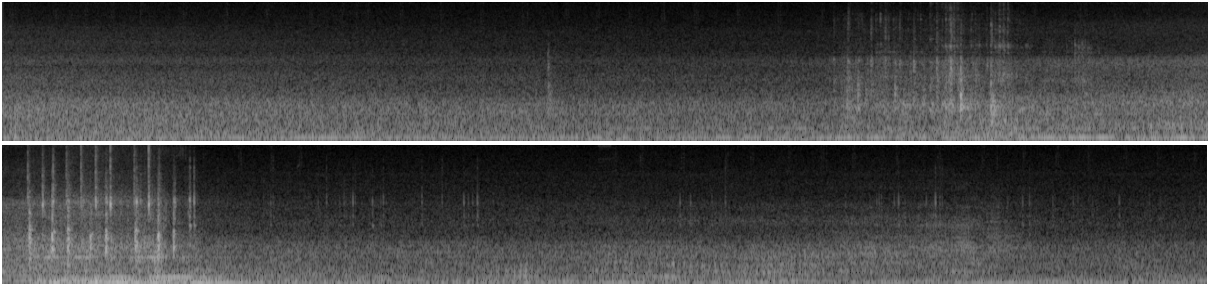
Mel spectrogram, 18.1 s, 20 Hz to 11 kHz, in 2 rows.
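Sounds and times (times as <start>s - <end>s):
low rumble of moving cabin: 0.0s - 18.0s
rapid clicks of cable rollers: 6.0s - 8.2s, 9.0s - 10.6s
clatter of cable rollers: 6.1s - 8.3s, 9.1s - 10.7s.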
